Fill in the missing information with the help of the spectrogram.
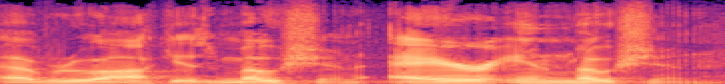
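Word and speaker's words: ruach (רוּחַ): And the Hebrew word, ruach, in our English is spelled R-U-A-C-H.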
